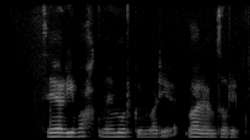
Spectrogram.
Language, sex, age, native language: Icelandic, female, 11, Icelandic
